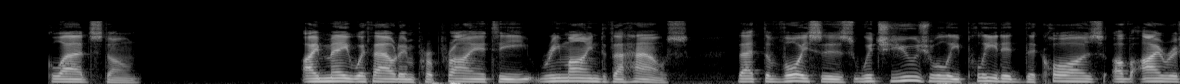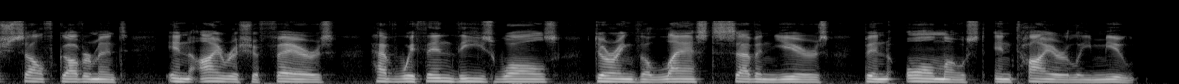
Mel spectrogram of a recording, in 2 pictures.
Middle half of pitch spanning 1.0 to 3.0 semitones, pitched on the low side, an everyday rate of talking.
No: narrow, 2.5 semitones; low, 125 Hz; slow, 90 wpm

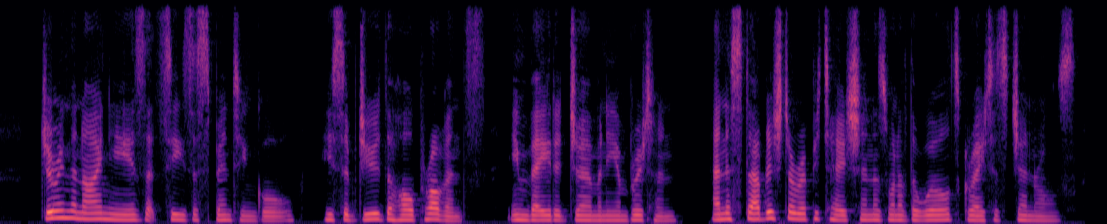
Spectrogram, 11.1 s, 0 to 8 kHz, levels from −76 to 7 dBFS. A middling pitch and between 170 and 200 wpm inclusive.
No: medium, 175 Hz; average, 160 wpm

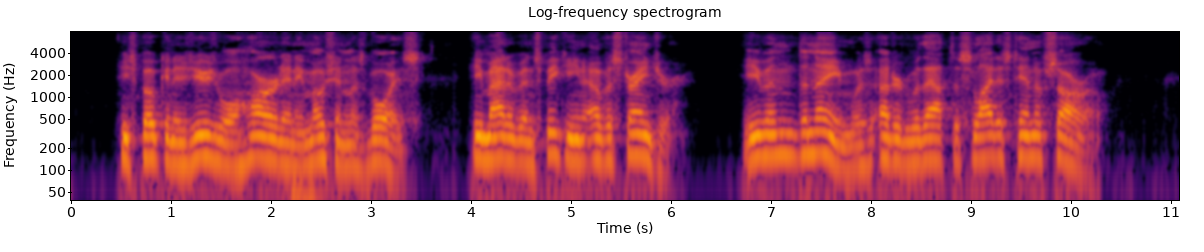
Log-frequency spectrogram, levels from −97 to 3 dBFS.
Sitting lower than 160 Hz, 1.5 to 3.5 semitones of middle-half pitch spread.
Yes: medium, 140 Hz; average, 3.2 semitones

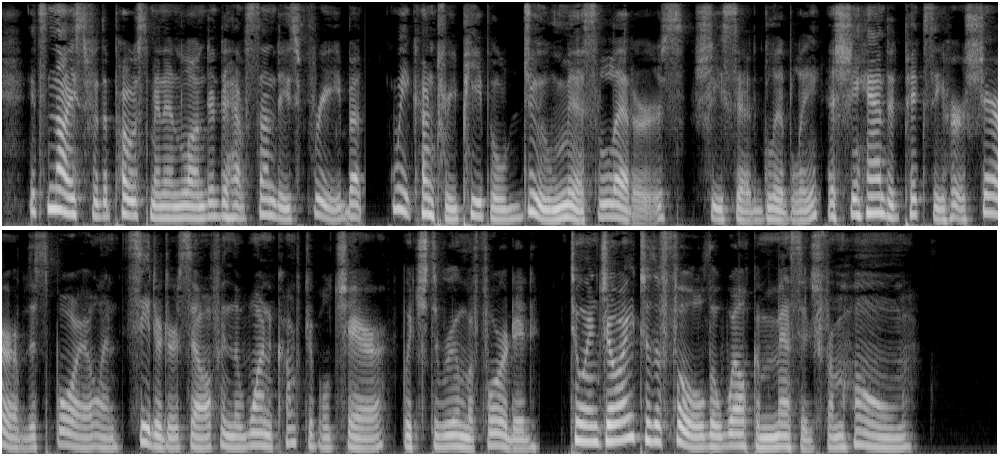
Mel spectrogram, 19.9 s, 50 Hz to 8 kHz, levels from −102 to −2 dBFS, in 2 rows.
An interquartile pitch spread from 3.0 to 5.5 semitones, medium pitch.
Yes: average, 4.7 semitones; medium, 155 Hz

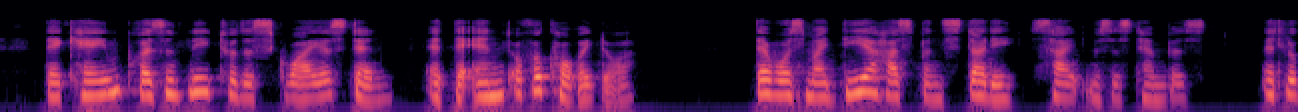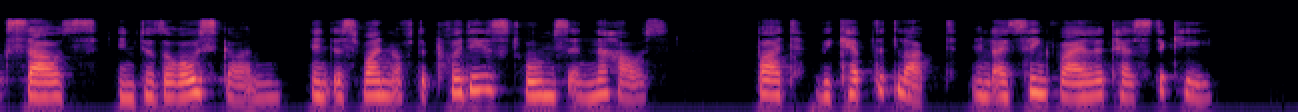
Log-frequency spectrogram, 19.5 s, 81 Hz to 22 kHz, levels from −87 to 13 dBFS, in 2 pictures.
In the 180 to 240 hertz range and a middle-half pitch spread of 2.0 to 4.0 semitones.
Yes: medium, 185 Hz; average, 2.8 semitones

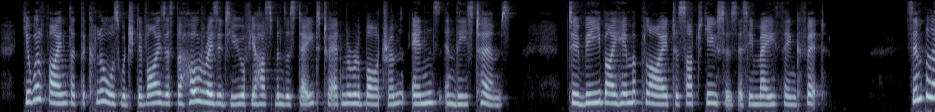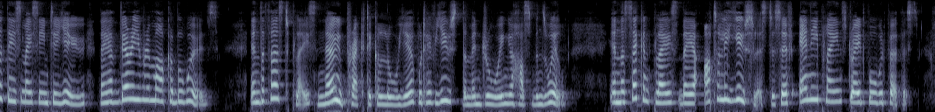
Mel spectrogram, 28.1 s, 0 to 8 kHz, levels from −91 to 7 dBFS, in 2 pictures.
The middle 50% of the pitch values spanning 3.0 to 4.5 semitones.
Yes: average, 3.8 semitones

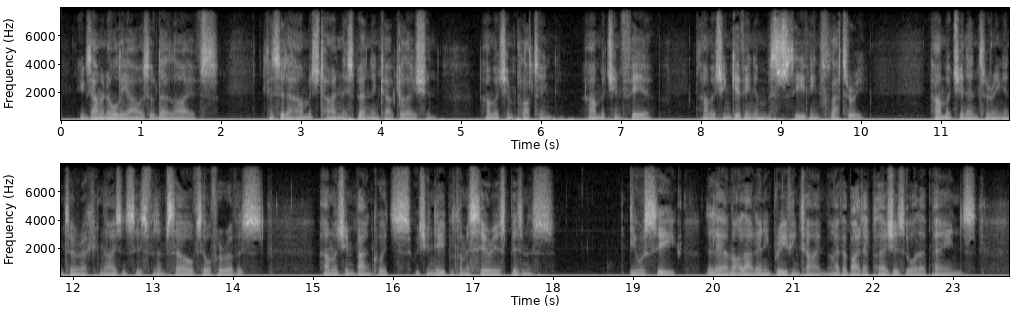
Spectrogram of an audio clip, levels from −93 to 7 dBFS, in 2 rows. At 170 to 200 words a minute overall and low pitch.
Yes: average, 175 wpm; low, 115 Hz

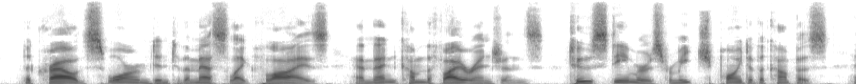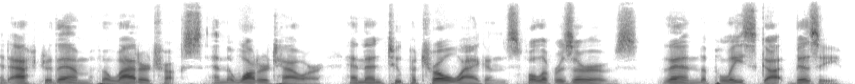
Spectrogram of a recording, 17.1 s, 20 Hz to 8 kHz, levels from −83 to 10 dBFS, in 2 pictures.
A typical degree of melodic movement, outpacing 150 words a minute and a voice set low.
Yes: average, 3.9 semitones; average, 165 wpm; low, 115 Hz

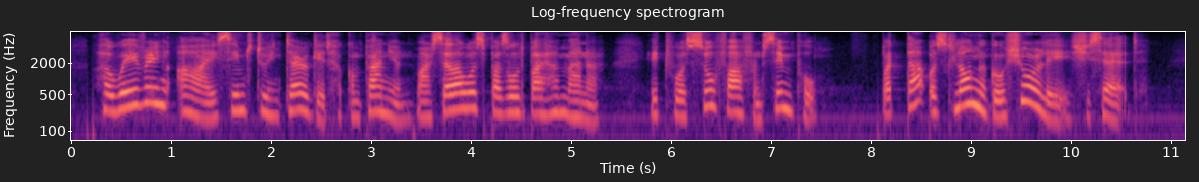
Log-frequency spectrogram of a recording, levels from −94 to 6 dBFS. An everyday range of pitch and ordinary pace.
No: wide, 5.7 semitones; average, 150 wpm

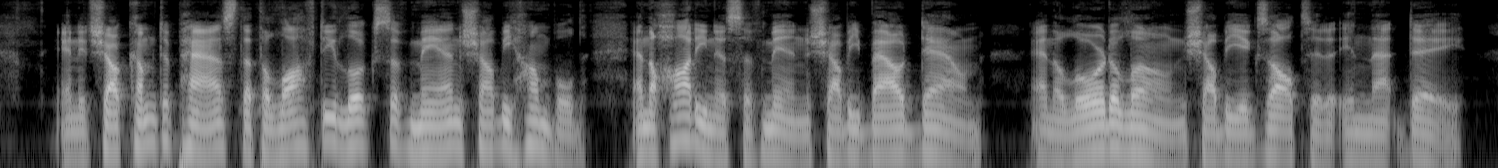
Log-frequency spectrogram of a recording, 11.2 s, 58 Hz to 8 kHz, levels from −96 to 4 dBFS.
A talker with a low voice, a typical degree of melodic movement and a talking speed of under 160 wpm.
No: very low, 90 Hz; average, 4.0 semitones; average, 185 wpm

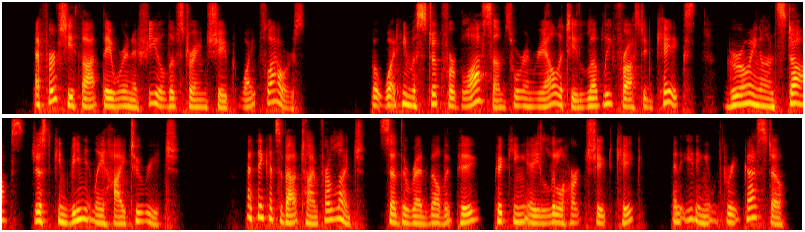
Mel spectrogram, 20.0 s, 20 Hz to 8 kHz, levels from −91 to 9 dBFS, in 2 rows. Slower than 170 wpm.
No: average, 175 wpm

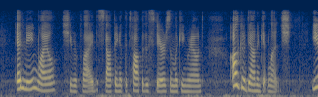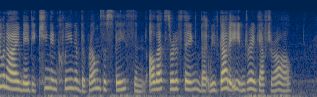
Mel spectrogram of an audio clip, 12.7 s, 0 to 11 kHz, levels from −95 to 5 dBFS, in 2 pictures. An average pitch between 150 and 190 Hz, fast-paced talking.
No: very high, 250 Hz; fast, 225 wpm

